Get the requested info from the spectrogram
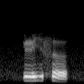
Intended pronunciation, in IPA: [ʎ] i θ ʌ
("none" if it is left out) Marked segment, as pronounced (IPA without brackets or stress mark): ɭ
